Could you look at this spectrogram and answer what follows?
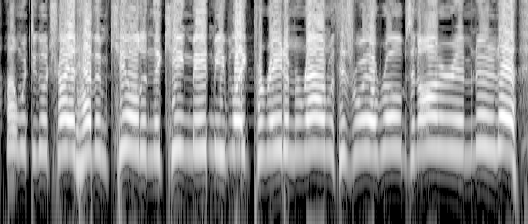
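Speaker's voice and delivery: high, fast griping; mock complaining. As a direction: imitate someone whining about a humiliating day. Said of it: "while he's complaining about it".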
